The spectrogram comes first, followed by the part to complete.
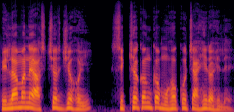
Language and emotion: Odia, neutral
